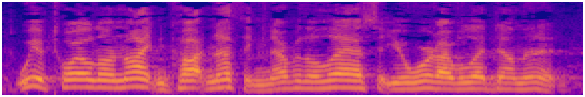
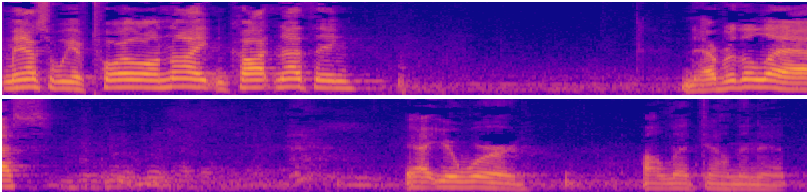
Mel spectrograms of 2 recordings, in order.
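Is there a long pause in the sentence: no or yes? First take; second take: no; yes. First: It is said without a long pause. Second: It is said with a long pause.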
